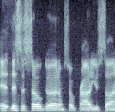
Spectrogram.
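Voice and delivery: mock bawling in a put-on tearful voice. Retelling his dad's phone call after the Father's Day gift, imitating his dad crying. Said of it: "just bawling his eyes out".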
